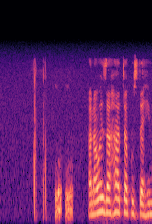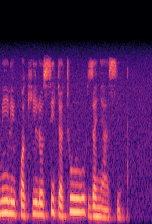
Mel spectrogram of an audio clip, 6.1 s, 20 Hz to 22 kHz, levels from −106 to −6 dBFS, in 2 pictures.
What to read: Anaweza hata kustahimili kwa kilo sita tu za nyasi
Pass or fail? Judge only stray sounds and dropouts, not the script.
fail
